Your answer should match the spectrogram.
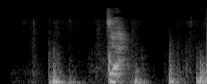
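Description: Karate kata moves done at speed: three sharp, loud bursts about half a second apart, each a forceful exhalation with the swish of a cotton gi as the strike lands.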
